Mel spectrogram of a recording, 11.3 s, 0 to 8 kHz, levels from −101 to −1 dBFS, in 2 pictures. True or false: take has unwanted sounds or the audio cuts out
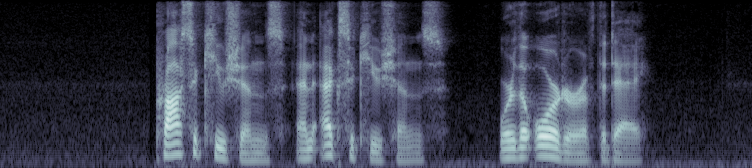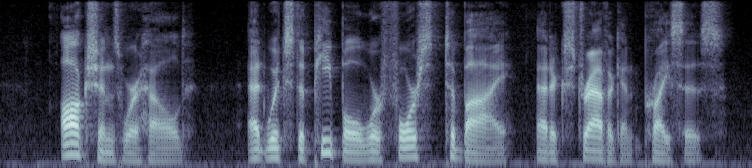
false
